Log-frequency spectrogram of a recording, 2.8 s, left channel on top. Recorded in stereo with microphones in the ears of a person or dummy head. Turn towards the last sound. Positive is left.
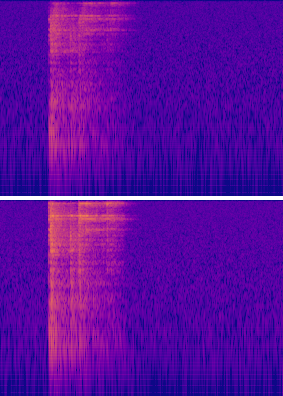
turn(degrees=-40)  # may be behind; listen again after turning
